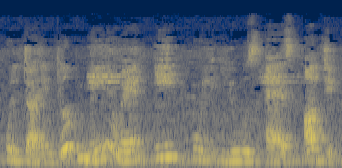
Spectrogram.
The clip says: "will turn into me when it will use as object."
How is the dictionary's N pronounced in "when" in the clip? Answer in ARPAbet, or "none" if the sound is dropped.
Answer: none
